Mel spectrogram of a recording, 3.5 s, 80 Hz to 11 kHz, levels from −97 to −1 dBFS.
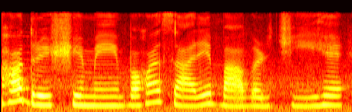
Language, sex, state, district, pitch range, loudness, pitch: Hindi, female, Jharkhand, Ranchi, 220-245 Hz, -18 LUFS, 230 Hz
